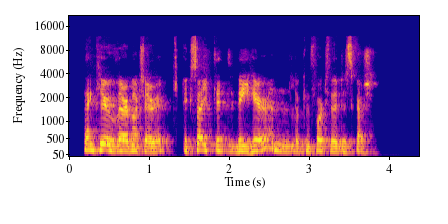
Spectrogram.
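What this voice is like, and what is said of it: Swedish accent. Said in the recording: “Swedish accent”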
